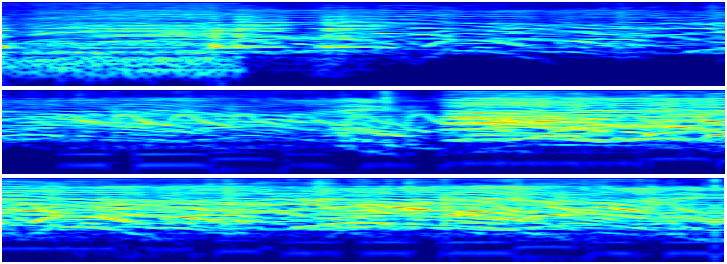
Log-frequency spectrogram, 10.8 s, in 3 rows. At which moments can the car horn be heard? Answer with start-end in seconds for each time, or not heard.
0.0-2.0.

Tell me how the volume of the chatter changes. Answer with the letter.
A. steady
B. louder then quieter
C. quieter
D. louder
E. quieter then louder
D.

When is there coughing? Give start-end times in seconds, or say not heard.
not heard.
